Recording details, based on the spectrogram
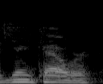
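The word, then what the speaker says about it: Yankauer: that i had from new jersey it's a yang tower but i guess maybe it's the southern roots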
